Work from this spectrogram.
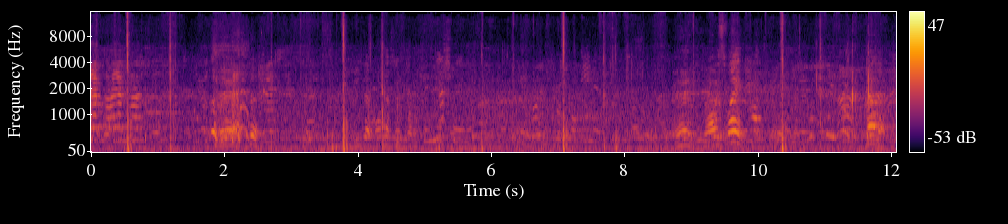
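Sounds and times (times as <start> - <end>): football being kicked: 0.4 - 1.3, 3.5 - 4.6, 6.9 - 8.0, 10.3 - 10.6.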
